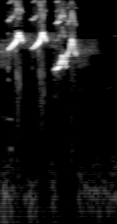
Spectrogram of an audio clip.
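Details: Cinereous tit song used as a master for training birds: a short phrase of three high, quick, clear chirped notes, the last one dropping in pitch, over a faint low hum.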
